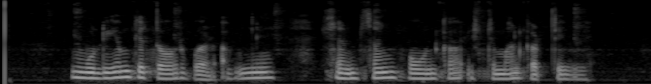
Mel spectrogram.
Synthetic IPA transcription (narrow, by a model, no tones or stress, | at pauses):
muːɖijəmket̪ɔːɾpɐɾɐ̰pne | sɛmsənfoːnkaʔɪst̪eːmaːlkɐɾt̪eɦʊeː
